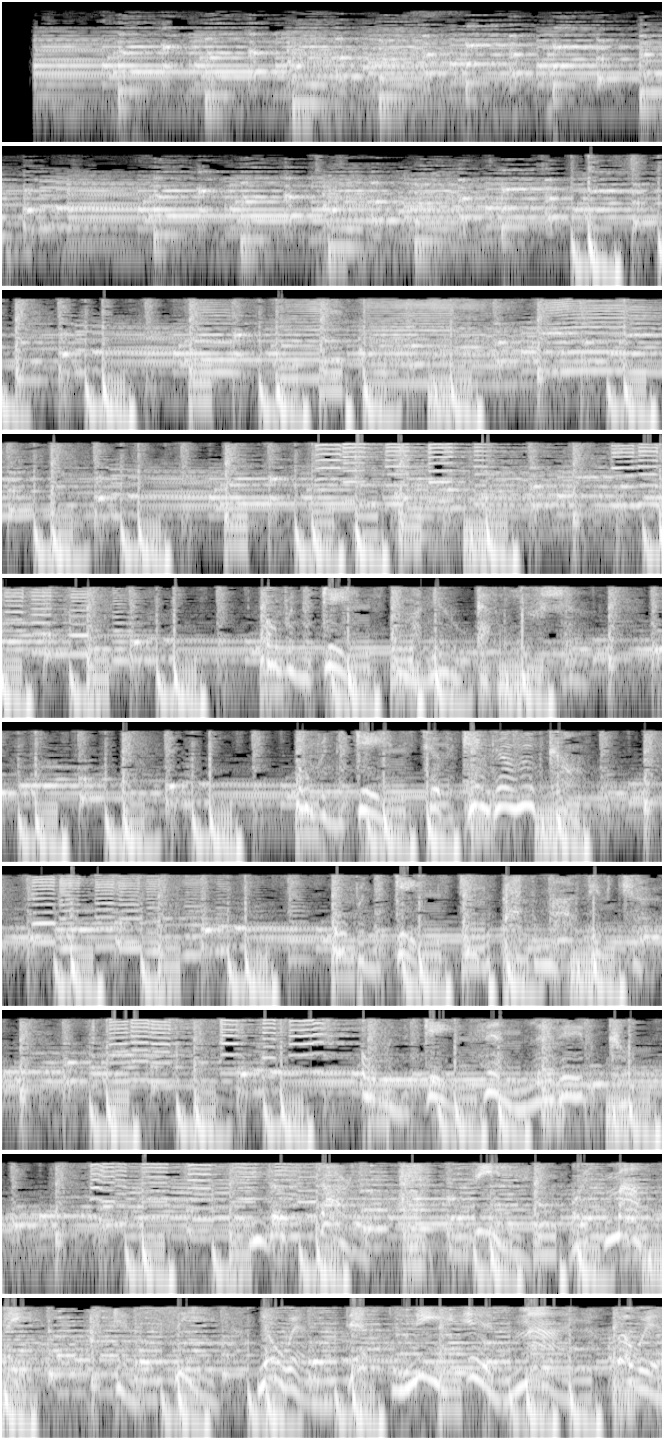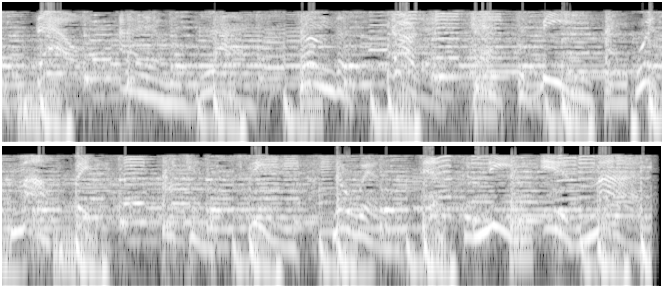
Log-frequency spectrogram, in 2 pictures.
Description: Lead vocals, Ocarina
Guitar, Vocals
Bass, Percussions, Didgeridoo
Saxophone
Flute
